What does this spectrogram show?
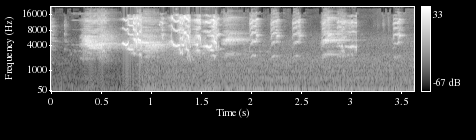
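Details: African lovebirds, free-flying pets with unclipped wings, making happy sounds; a dense run of shrill high chirps and squeaks in quick irregular bursts, fading to spaced chirps.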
